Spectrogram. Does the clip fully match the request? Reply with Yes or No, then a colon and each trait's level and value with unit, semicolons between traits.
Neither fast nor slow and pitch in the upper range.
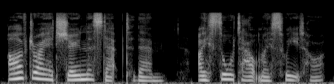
No: fast, 235 wpm; high, 205 Hz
